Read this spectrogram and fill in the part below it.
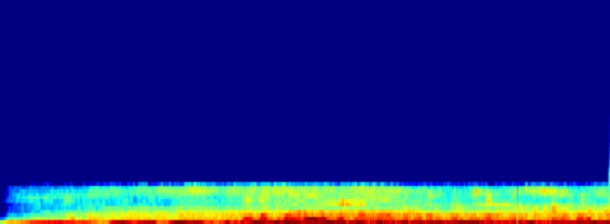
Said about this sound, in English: That's life in the Bay. Hear that fucking bus in the background.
